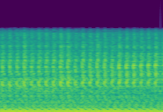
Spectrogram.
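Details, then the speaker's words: Engine that blew up while driving, idling with rod knock: sharp, rapid metallic knock riding steadily on the low rumble. "my engine blew up so my wife's not getting an engine I am and here's what it sounds like nice cheery rod knock going on awesome ain't"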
